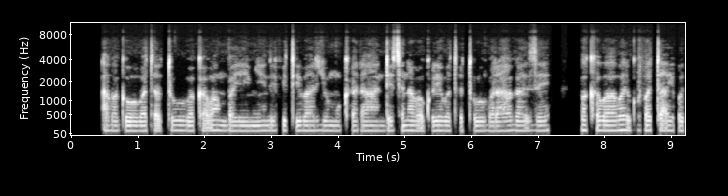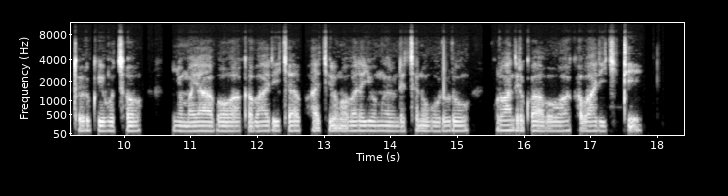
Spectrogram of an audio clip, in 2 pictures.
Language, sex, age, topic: Kinyarwanda, male, 18-24, health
